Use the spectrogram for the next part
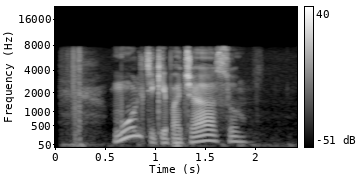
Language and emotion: Russian, positive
